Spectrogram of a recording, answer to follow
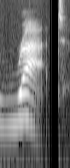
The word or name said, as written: rat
